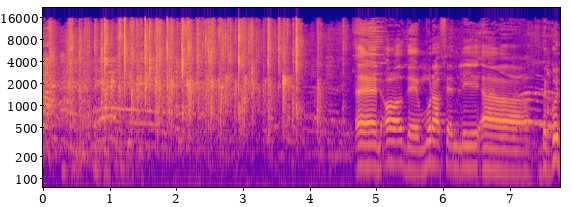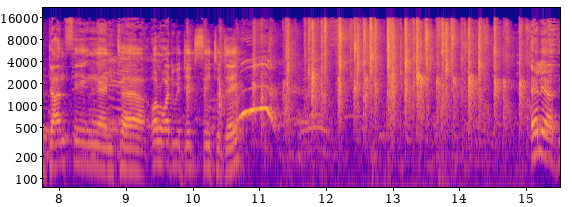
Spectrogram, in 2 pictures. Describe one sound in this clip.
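People laugh and clap their hands.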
